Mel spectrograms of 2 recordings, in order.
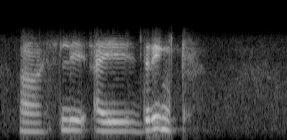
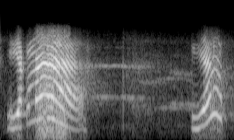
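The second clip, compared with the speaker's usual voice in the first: higher, louder playful call to cry; loud teasing call; 7 semitones higher, 15 dB louder than usual. Real, not acted. Egging baby to cry loudly. (malakas na panunukso sa bata)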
